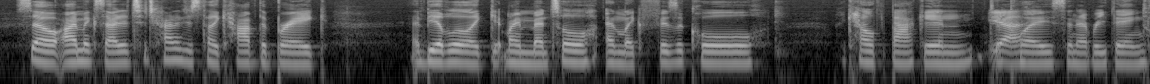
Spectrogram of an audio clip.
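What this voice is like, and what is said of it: Hoarse, wrecked voice. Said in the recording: “my voice is like a little wrecked, so I'm like still getting over the sickness”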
